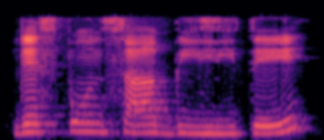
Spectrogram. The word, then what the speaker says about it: responsabilité: I is pronounced as E.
